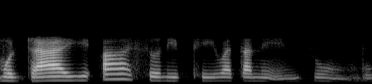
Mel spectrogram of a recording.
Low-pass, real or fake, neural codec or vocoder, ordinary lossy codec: 3.6 kHz; fake; codec, 24 kHz, 0.5 kbps, DualCodec; none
